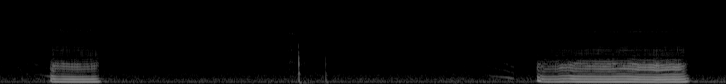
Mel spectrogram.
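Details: Two loud, low, buzzing honk-like snores separated by a quiet pause, one brief and one drawn out, from a deeply sleeping male who sleeps under the coffee table or on the bed and whose snoring can wake the owner.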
